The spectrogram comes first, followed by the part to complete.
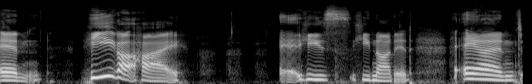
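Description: A woman speaks with a fairly high-pitched voice. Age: 20s. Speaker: hairstylist. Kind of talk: casual chat. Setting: studio.

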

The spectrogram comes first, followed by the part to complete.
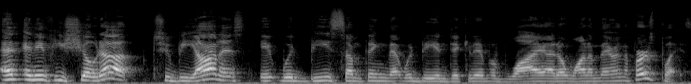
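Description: A man with a plain, everyday voice talks at a fairly high pitch with hardly any pauses. His lively intonation comes with big swings in loudness on a very clean recording with a silent background. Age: 30s. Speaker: podcast co-host. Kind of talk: casual chat.

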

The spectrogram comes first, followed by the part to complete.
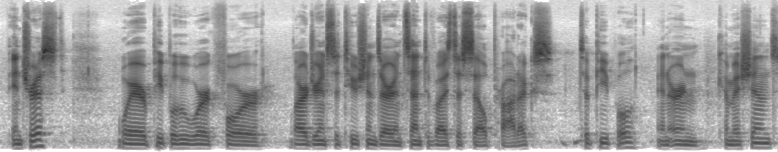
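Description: Pitched fairly low, a man talks with an Upper Midwest accent and a bright, sharp tone. His pace is moderate. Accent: Upper Midwest American. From St. Paul, Minnesota. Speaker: financial planner, business owner. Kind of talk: casual interview chat.

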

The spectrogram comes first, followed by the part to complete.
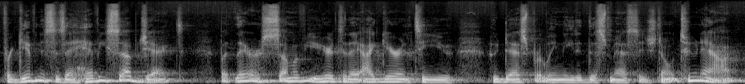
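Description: There is audible room echo around this man, who talks at a fairly quick pace with a medium pitch and lively intonation. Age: 30s. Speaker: pastor. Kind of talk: sermon.

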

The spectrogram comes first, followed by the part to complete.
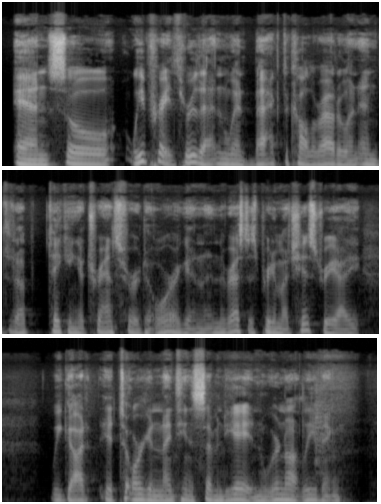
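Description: On a very clean recording with a silent background, a man of medium pitch talks fairly quickly in a dark, mellow, somewhat breathy tone with ordinary pitch variation. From New Jersey, US. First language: Norwegian. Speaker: former police chief. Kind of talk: casual conversational interview.

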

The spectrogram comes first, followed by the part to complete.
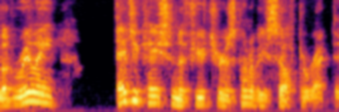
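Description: Lively intonation and vocal fry mark this man's fairly high-pitched voice. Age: 80s+. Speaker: VR pioneer and inventor. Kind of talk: casual interview chat.

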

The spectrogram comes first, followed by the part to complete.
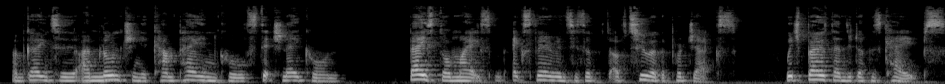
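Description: In a northern English accent, a woman speaks at a moderate pace. Her voice is fairly low, with fairly even intonation. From northwest England, Cheshire. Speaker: embroiderer. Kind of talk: interview.

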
